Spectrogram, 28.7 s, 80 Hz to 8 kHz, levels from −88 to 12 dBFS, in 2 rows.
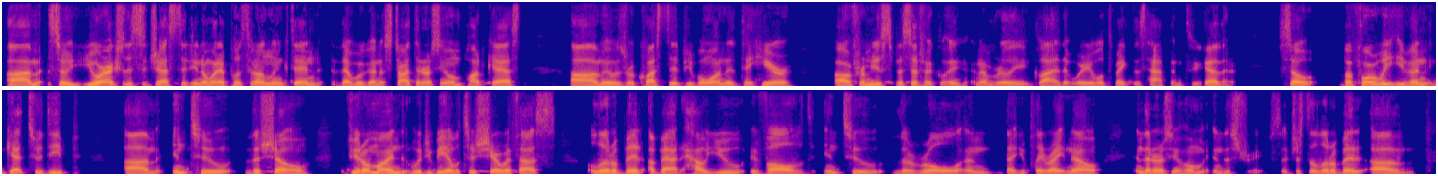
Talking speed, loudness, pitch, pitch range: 200 wpm, -22 LUFS, 125 Hz, 115-140 Hz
